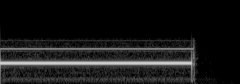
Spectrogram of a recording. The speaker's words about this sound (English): Okay, I don't know if that long beep was a beep from a caller. Is somebody on the line?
